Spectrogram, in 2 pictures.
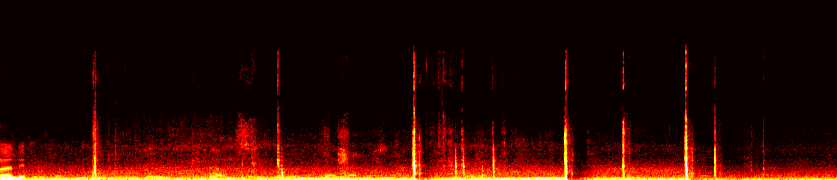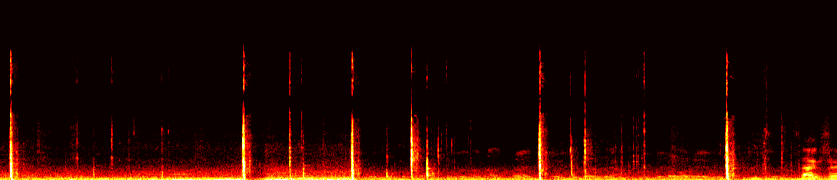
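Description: A shovel blade strikes wood with sharp chopping knocks.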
